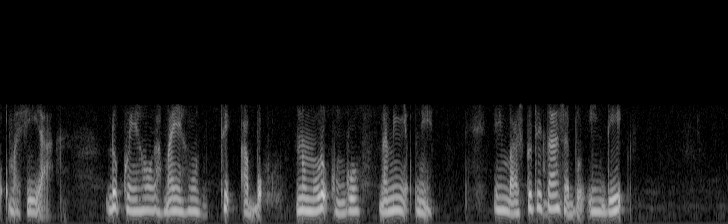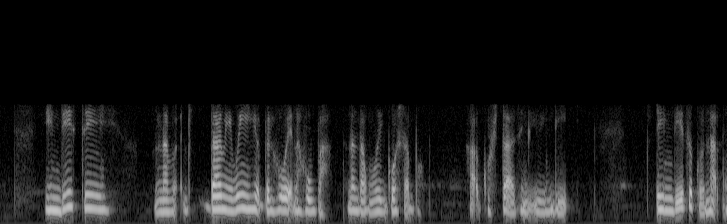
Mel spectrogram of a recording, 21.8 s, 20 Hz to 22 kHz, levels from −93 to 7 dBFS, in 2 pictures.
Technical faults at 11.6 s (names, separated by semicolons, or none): none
